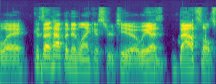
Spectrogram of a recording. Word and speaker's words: Lancaster: Lancaster uh you can it rhymes with scan skank Caster right so Lancaster skank Caster that's how you know it's Lancaster we don't have Amish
